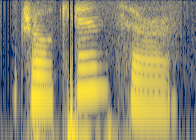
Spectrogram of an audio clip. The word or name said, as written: drawcansir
